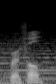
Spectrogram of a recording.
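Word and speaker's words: Rafale: number for the - ultra full French pronunciation riffle literally meaning gust of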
